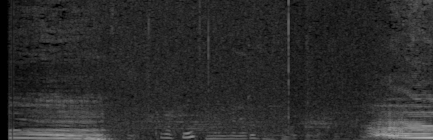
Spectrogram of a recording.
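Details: Tiger at Ostrava Zoo: one long, deep, harmonic roar falling in pitch over about a second, a quiet stretch with low murmuring, then the start of another strong roar at the end.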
